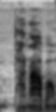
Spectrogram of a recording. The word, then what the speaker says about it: 바나바: 이름, 어차피 영어 단어가 비슷하니까, 영어 발음이 비슷하니까 이렇게 외워두십시오. 바나나. 제가 목회자이기 때문에 목회자, 사도들로부터 안수받아서 파송된 1호 목회자의 모형, 1호 선교사의 모형이 바로 이 바나바 목사님.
